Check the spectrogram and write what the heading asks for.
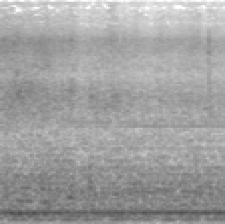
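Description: Steady ventilation hum in the room: a constant low tone with an even wash of air noise, from a ceiling fan and air conditioning running.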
